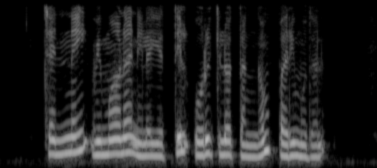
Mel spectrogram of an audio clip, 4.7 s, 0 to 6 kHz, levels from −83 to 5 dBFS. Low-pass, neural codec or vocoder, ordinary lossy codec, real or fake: 5.4 kHz; none; none; real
